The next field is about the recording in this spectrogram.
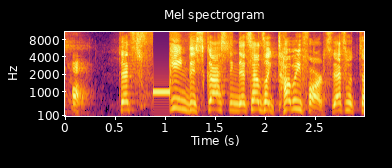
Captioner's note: laughter; beep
